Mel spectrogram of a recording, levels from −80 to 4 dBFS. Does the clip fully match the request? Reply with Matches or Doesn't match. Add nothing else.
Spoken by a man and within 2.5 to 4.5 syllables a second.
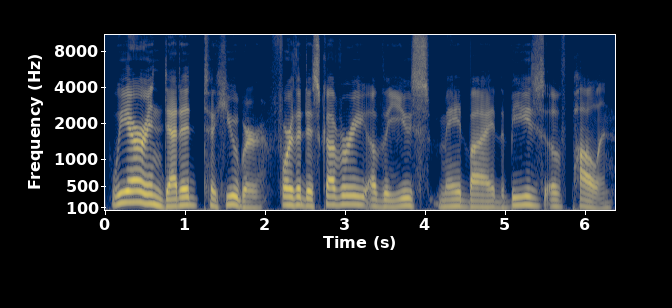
Matches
